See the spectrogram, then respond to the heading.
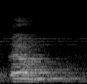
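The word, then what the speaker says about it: crumb: तो इसी तरह से दूसरा जो हमारे पास वर्ड है वो है क्रम।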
